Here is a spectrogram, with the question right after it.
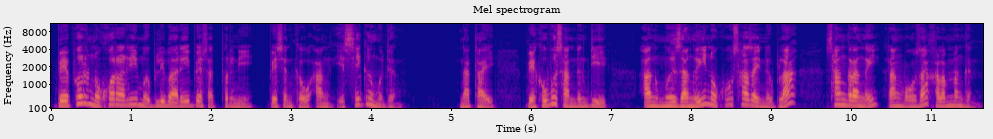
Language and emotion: Bodo, surprised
